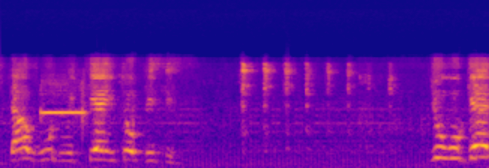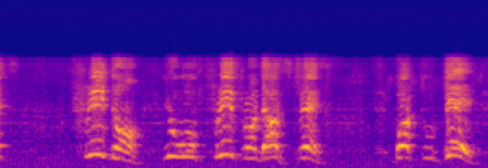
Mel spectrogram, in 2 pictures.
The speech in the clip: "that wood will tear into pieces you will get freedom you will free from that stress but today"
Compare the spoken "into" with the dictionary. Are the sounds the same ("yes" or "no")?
yes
